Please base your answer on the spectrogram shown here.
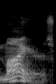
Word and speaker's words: Meijer: Some may say, I had a guy used to tell me, Nelson, say it with me, it's Meijer, it's Meijer. No, it's not. They pronounce it Myers. When you go in the store, it's Myers.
